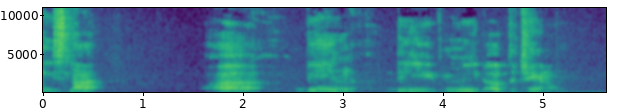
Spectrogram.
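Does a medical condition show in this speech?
Yes: cerebral palsy.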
